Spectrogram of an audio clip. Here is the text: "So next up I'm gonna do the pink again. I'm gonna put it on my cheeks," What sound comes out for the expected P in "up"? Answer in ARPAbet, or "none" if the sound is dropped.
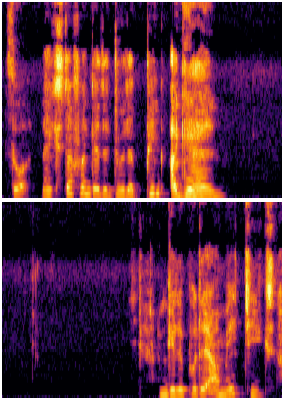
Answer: F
